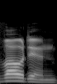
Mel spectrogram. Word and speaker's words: Vodun: I know it's pronounced Vodun, but fuck it.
